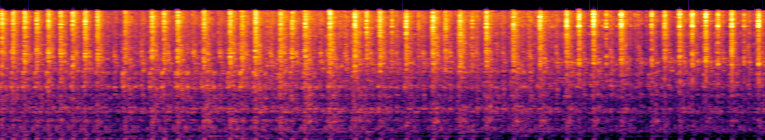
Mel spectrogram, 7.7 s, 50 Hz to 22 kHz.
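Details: King O Lawn edger with 2 hp horizontal-shaft engine, first test run after carb clean and rejetting, started with a drill on choke: small single-cylinder engine popping at fairly steady, slightly uneven idle; normal running.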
